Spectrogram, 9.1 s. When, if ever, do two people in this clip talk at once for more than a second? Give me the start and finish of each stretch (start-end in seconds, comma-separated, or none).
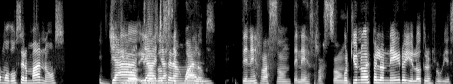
2.3-4.3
